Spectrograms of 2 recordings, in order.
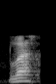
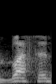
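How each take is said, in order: First: The word is said as one syllable. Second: The word is said as two syllables.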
